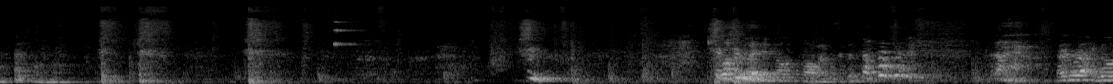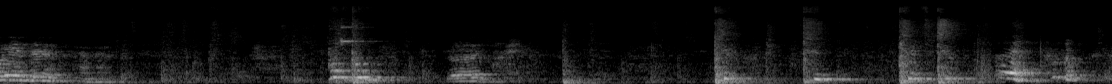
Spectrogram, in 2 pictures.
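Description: Boxing gloves thud on each other during sparring.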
